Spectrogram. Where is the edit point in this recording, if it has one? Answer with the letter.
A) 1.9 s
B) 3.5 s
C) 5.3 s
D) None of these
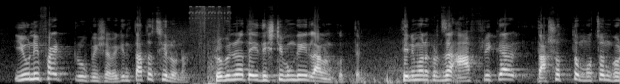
A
